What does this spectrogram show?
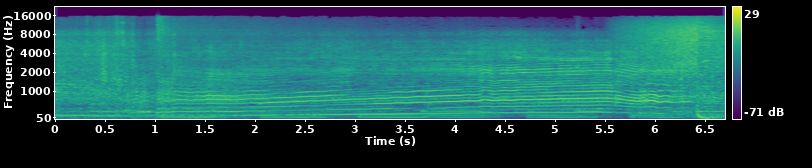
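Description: Autobianchi A112 Abarth rally car's four-cylinder engine accelerating hard through one gear, its pitch climbing steadily for about four and a half seconds before it drops off near the end.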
